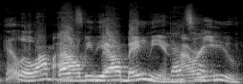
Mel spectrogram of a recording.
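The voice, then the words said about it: Put-on country accent. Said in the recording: “That is a country accent. ... That was just my voice for him.”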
